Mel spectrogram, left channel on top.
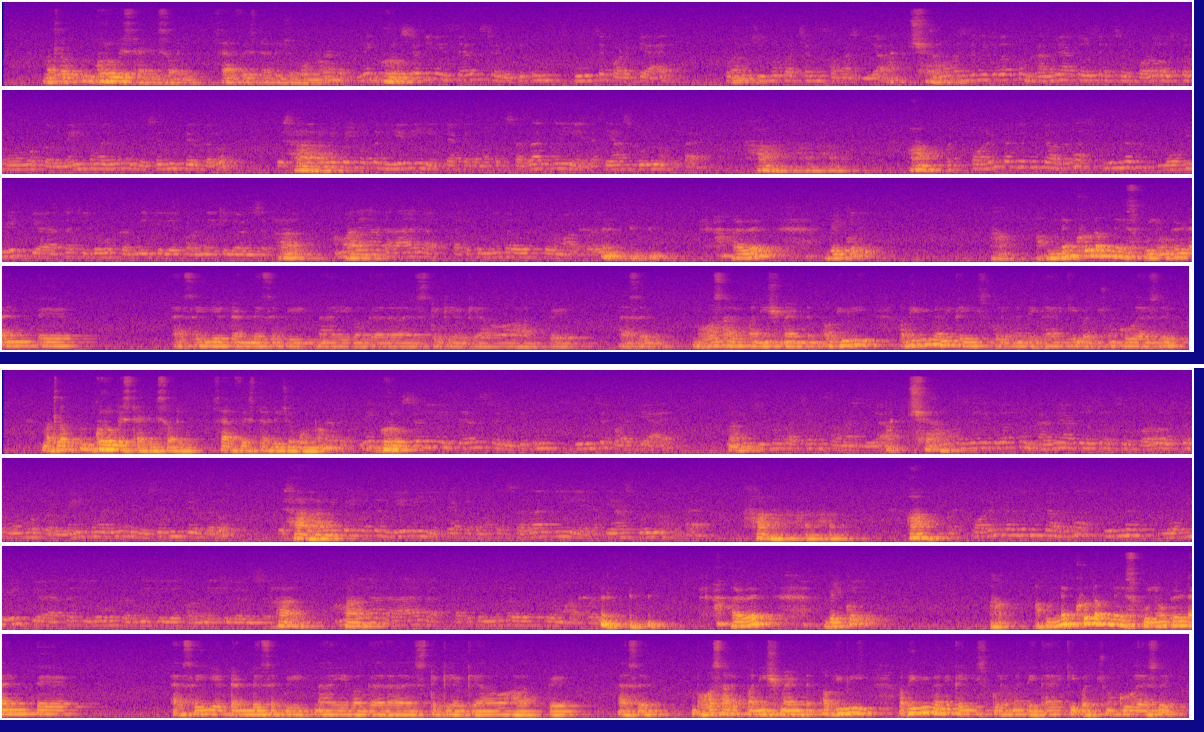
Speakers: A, on the right; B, on the left.
A: मतलब group study sorry self study जो बोल रहा
B: करेक्ट
A: हूँ
B: नहीं ग्रुप स्टडी नहीं सेल्फ स्टडी कि तुम स्कूल से पढ़ के आए तुमने
A: हाँ
B: चीजों को अच्छे से समझ लिया
A: अच्छा
B: समझ लेने के बाद तुम घर में आके उसे अच्छे से पढ़ो और उस पर होमवर्क करो नहीं समझ में तो दूसरे दिन फिर करो उसके
A: हाँ
B: लिए
A: हाँ
B: तुम्हें कोई मतलब ये नहीं है क्या कहते हैं मतलब सजा नहीं है जैसे यहाँ स्कूल में होता है
A: हाँ हाँ हाँ हाँ
B: मतलब फॉरेन कंट्रीज में क्या होता है ना स्कूल में मोटिवेट किया जाता है चीजों को करने के लिए पढ़ने के लिए और इन सब
A: हाँ
B: के लिए हमारे
A: हाँ हाँ
B: यहाँ डराया जाता है कि तुम नहीं करोगे तो तुम्हें मार पड़ेगी
A: <laughs> अरे बिल्कुल
B: है कि नहीं
A: हाँ हमने खुद अपने स्कूलों के टाइम पे ऐसे ही ये डंडे से पीटना ये वगैरह स्टिक लेके आओ हाथ पे ऐसे बहुत सारे पनिशमेंट अभी भी अभी भी मैंने कई स्कूलों में देखा है कि बच्चों को ऐसे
